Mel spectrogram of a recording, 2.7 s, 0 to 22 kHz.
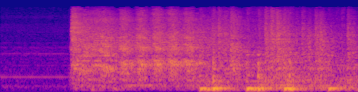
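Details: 1965 Mustang restoration with 2JZ engine and new custom exhaust (downpipe to Dynomax race bullet muffler, routed along the driveshaft and over the rear axle): catches after a quiet lead-in, steady deep idle with short rev blips; healthy and even.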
